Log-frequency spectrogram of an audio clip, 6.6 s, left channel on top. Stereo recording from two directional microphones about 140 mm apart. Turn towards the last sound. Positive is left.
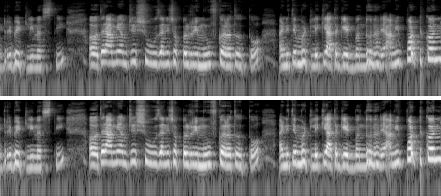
turn(degrees=-35)  # may be behind; listen again after turning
